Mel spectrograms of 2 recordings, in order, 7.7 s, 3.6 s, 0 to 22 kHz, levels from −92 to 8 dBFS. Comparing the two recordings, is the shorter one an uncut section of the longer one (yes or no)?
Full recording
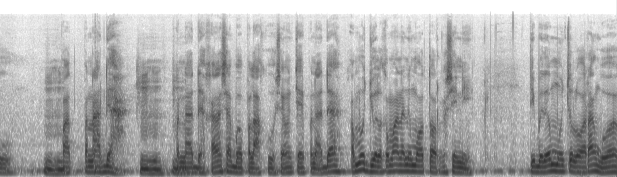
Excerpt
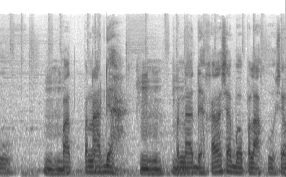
yes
